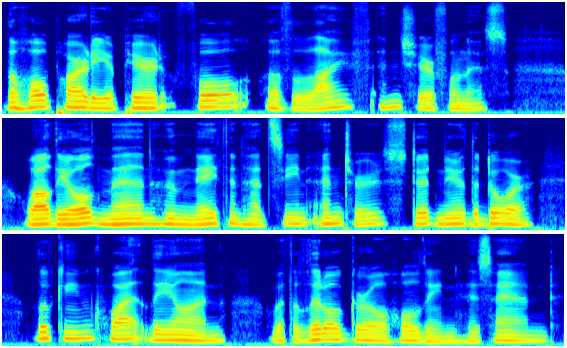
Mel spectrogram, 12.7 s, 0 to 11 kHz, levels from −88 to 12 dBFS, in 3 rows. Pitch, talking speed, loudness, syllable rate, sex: 120 Hz, 150 wpm, -20 LUFS, 4.1 syllables/s, male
